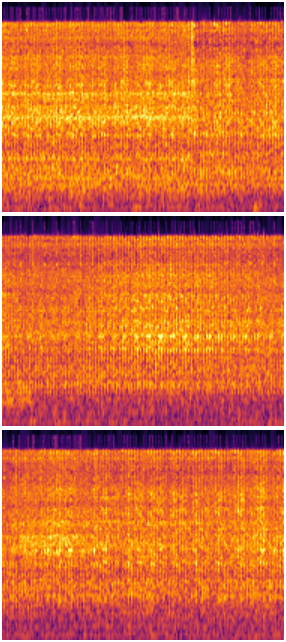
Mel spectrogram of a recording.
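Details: Toyota on AC compressor clutch magnet replacement: engine settles into an even idle under a lot of steady hiss, with no knock or misfire coming through; sounds healthy.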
